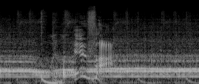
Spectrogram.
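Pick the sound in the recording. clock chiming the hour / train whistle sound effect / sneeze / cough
train whistle sound effect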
